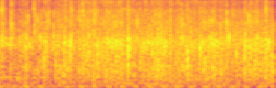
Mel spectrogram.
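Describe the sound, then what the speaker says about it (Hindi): Audience applause at a political rally for a chariot-yatra campaign in Sant Kabir Nagar, a dense steady clapping that holds at even loudness for the whole two seconds with no voices over it. "आप लोग ताली बजा के इनका स्वागत करिए।"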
